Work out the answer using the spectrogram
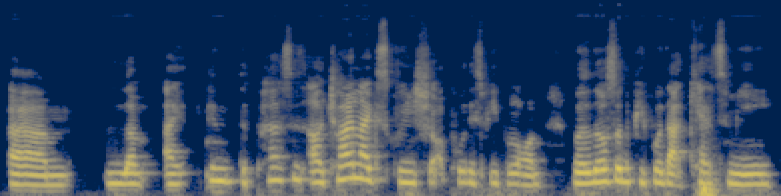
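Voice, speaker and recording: A woman's voice: lowish voice, fairly quick, mellow. A young British woman chatting casually to camera as a vlogger, gushing and full of "like" and "um". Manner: chatty, gushing, heavy use of "like" and "um".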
